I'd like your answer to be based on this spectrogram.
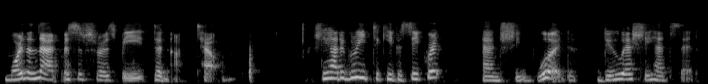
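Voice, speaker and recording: A young woman reading a children's story aloud in an expressive narrating style. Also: fairly high pitch, moderate pace, dull audio, slight background noise. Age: young adult. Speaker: volunteer audiobook reader.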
